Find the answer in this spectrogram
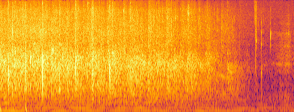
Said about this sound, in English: If you'll receive it, will you give a hand clap unto the Lord tonight? Thank you, Jesus.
